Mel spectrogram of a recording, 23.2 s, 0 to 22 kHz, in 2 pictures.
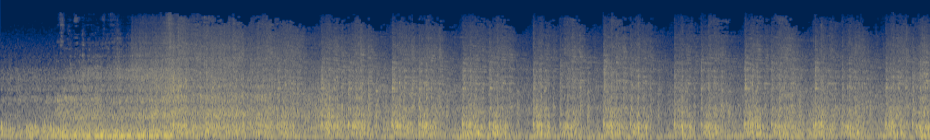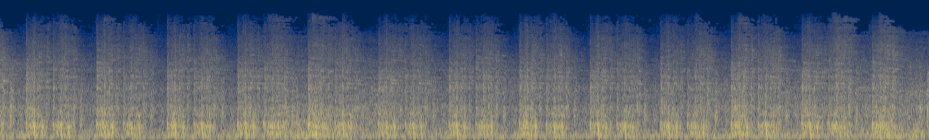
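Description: A fast passenger train hauled by twin WDM3A diesel locomotives passing close by: a deep engine rumble in the first two seconds, then the coaches' wheels clickety-clacking over rail joints in a steady, even rhythm of about two beats a second.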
